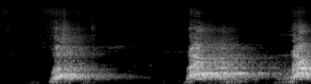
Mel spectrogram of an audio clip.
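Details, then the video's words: Rottweiler barking in loud, deep, drawn-out barks, two long rough ones about a second apart with a third starting at the end; nothing else audible between them. "Rottweiler Dog barking"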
